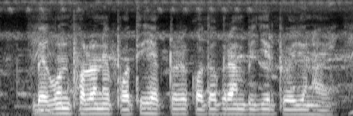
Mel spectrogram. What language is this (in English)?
Bangla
